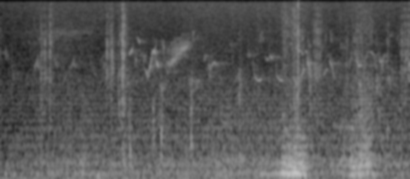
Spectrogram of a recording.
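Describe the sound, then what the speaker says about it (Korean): Asian giant hornets feeding on oak sap on a large tree trunk in a forest, giving a steady low insect buzz with a few louder swells as they move close, amid faint outdoor ambience and no voices. "먼저 자리를 잡은 장수말벌이 참나무 수액을 먹고 있다."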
